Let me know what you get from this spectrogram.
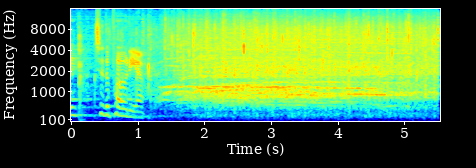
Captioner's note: audience cheering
